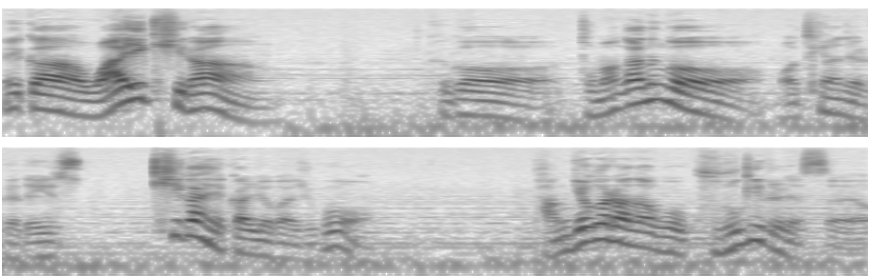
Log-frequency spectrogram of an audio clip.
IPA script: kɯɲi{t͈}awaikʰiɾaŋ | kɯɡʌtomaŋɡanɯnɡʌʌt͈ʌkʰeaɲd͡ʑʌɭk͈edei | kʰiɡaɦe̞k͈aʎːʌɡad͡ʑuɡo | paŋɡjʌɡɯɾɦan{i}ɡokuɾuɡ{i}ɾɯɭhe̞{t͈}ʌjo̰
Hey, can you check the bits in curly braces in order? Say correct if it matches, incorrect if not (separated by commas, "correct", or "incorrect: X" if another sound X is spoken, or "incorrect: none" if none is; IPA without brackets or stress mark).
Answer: incorrect: k͈, incorrect: a, correct, incorrect: s͈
